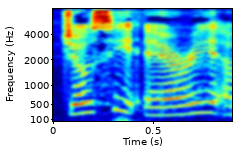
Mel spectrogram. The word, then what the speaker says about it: Josie Airey: And this was Josie Airey, am I yes. – saying that correctly? – That's right, you are.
